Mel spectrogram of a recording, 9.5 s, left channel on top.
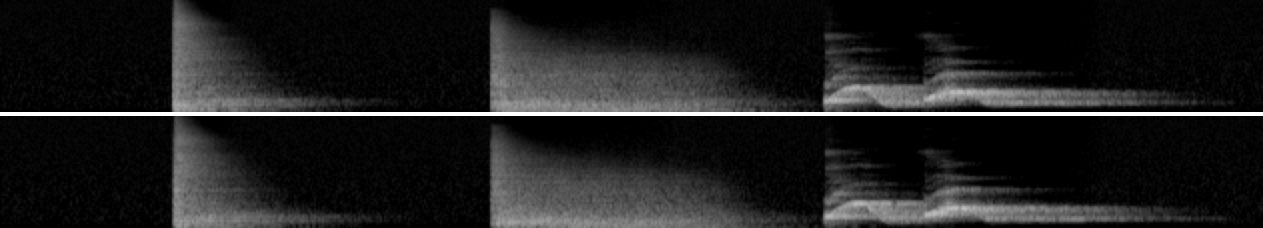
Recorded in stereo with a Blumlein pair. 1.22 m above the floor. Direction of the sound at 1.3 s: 35° left.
